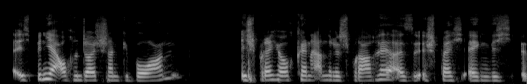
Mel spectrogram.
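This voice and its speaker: A woman speaks in a plain, everyday voice at a medium pitch and a fairly quick pace. The sound is dry and close, with no echo. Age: 20s. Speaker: care worker, interview guest. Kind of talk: personal testimony.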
